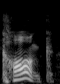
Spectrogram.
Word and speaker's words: conch: A conch shell. – The conch. – It's pronounced conch. – That's not how they pronounced it in SpongeBob.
